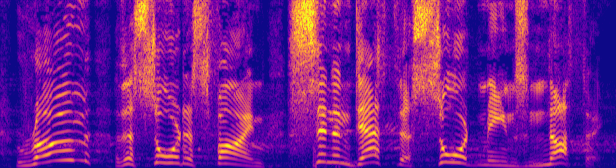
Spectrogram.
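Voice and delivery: Rome and Sin pushed high and loud; preacher driving the point up and loud; emphatic preaching. Real, not acted. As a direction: hammer the contrast home.

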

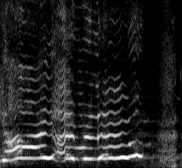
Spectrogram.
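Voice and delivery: high, excited fan voice, stretched out; nervous fan introducing himself; giddy fan. Acted. Acting excited fan meeting author.

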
